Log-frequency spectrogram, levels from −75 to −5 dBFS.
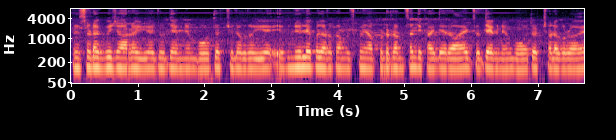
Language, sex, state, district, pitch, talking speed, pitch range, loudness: Hindi, male, Haryana, Rohtak, 130 Hz, 290 wpm, 130-135 Hz, -19 LUFS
